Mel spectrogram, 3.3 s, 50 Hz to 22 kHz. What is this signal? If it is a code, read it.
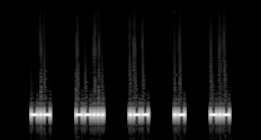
Morse code, heard as a keyed tone, about 41 wpm, spaced as for 20 wpm, 700 Hz. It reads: K7WAK
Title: USA Call Signs - 5 Characters - 4x Character Spacing - 45wpm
